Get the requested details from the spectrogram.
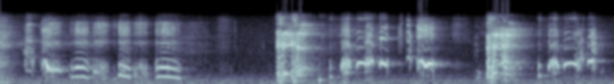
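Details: A child (the baby's sister) coughs a few times while an infant laughs loudly in between; an ordinary cough.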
